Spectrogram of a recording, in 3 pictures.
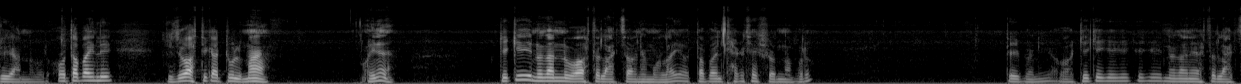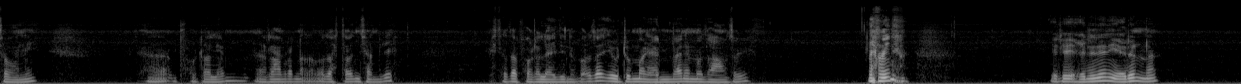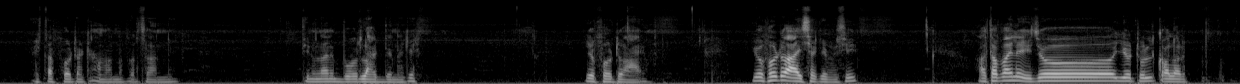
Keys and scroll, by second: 28.9 ctrl+space.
